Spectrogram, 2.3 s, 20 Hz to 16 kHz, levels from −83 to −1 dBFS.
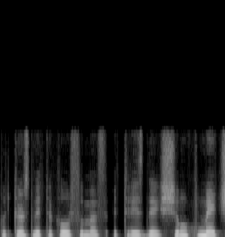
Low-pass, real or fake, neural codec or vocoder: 7.2 kHz; fake; codec, 16 kHz, 0.5 kbps, FunCodec, trained on Chinese and English, 25 frames a second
